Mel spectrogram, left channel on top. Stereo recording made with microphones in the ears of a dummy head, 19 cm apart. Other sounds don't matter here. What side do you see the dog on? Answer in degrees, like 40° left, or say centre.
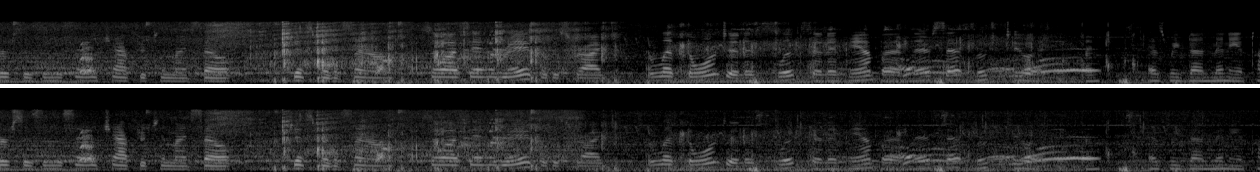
10° right.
